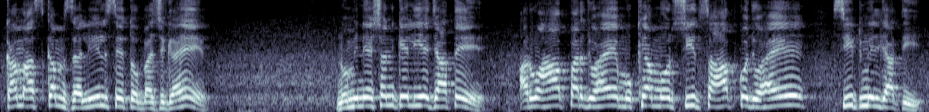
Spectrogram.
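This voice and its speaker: Male political commentator, emphatic and repetitive, rhetorical questions, some background noise. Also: sits high. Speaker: political commentary video creator. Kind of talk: opinionated political news commentary to camera.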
